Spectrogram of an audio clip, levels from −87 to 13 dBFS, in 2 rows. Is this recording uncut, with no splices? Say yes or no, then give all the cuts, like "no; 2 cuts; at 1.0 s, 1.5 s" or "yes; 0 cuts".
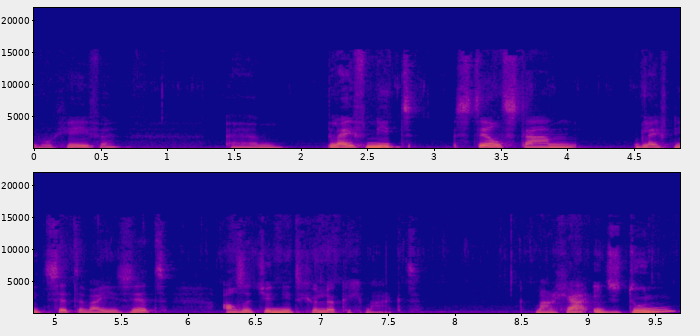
yes; 0 cuts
